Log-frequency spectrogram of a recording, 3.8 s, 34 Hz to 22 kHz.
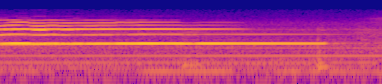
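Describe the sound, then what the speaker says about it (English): A single sustained guitar note on the B string at the 18th fret is bent up a full step and held with slow vibrato, ringing clearly alone and fading near the end. "after I've picked it, I'm going to bend it up a full step."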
